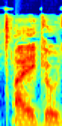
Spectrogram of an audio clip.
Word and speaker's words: Aiko: is Jana and the last name is IO Aiko Jan AO yeah and the name of the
